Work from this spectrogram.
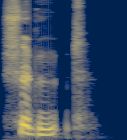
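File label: "shouldn't", British English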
